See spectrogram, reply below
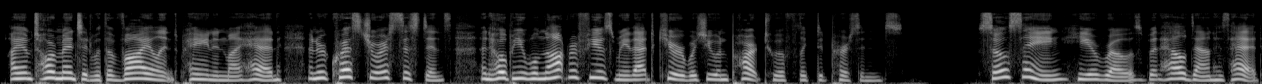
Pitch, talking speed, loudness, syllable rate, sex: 235 Hz, 180 wpm, -19 LUFS, 4.8 syllables/s, female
